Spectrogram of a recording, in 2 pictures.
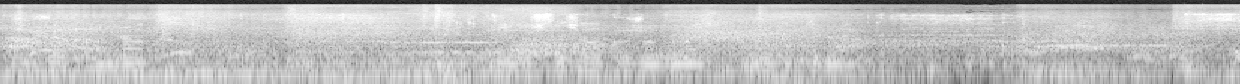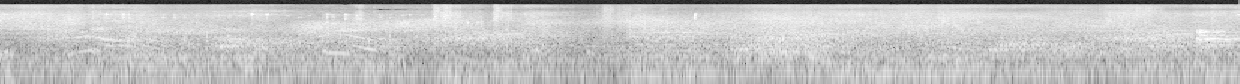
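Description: Magic spells crackle and boom in a fantasy battle.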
